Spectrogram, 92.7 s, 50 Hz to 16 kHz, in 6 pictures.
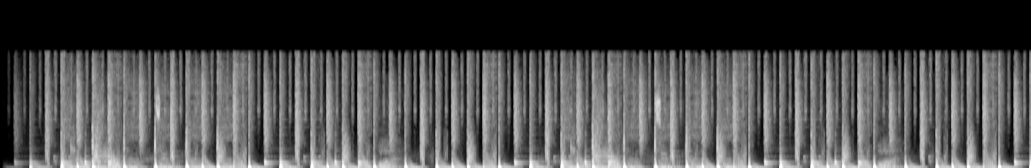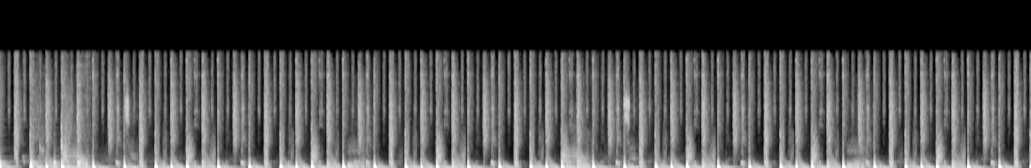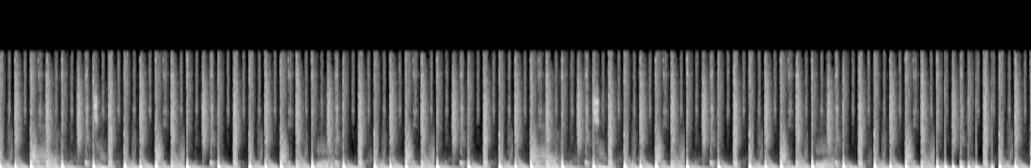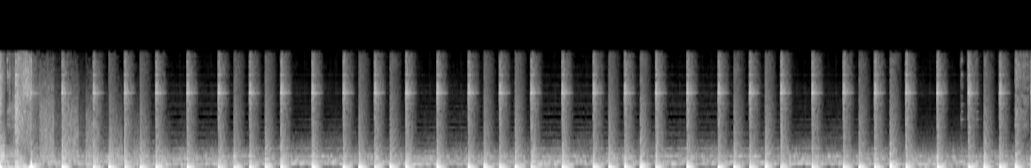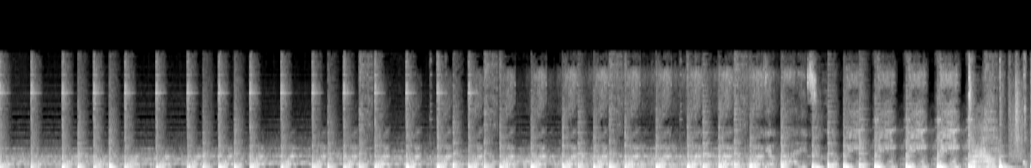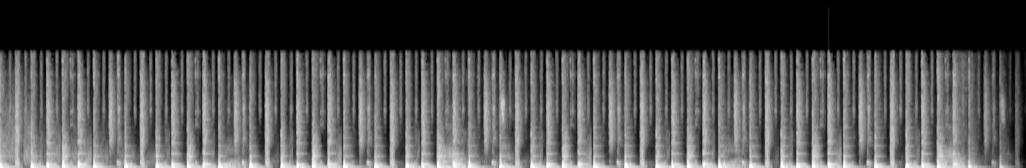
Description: アップ・ハウスでフロア重視の全4バージョン
ジャンル(スタイル) HOUSE / DISCO HOUSE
